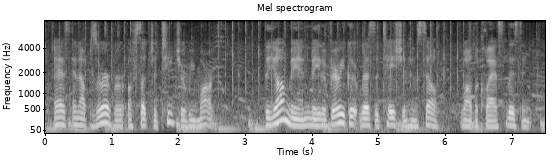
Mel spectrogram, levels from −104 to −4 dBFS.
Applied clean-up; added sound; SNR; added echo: none; Crowd; 13 dB; none.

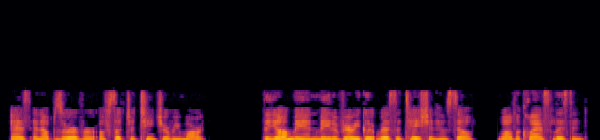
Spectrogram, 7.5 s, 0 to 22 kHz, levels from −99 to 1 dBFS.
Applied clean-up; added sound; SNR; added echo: none; none; none; none.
